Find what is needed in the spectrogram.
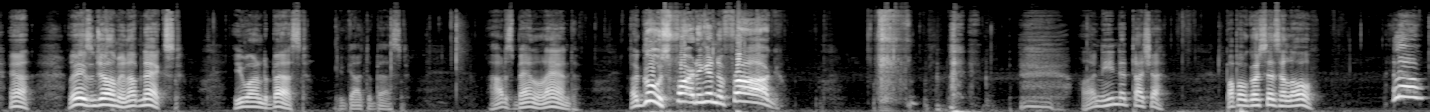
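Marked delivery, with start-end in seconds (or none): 0.9-9.7 hammed-up rock concert announcer, loud on the band name. Host introducing the joke band name as a rock announcer, hammed-up. 17.4-17.8 a much higher put-on hello; squeaky puppet hello. Papa Wagosh greeting Natasha in a high put-on voice.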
